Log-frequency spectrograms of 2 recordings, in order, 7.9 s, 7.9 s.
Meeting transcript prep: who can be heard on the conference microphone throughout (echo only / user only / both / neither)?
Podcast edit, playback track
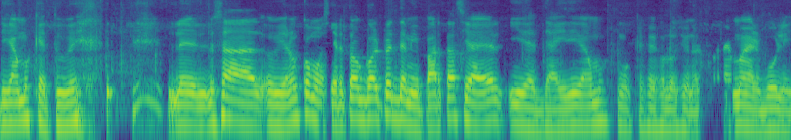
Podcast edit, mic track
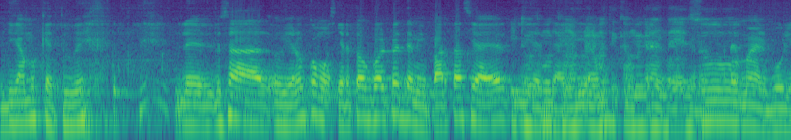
both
